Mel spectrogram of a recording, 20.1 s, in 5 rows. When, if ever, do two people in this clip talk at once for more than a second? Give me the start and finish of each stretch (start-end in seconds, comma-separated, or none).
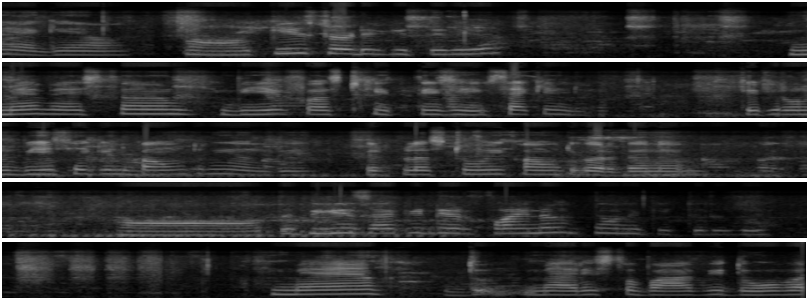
none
